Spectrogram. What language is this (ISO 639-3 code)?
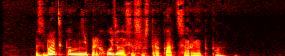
bel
